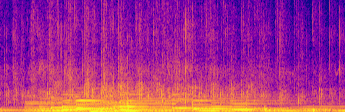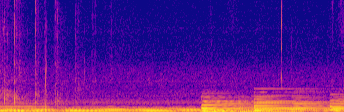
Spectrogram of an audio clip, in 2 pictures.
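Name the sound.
audience applauding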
